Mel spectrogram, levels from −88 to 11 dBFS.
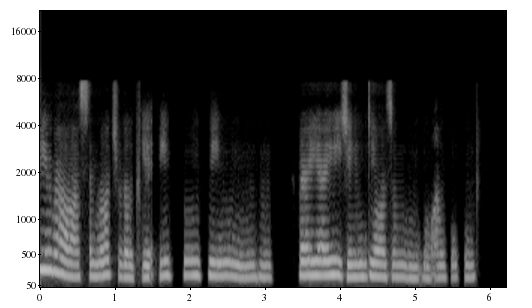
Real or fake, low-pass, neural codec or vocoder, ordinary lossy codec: fake; none; codec, 16 kHz, 0.5 kbps, FreqCodec, smaller model; none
